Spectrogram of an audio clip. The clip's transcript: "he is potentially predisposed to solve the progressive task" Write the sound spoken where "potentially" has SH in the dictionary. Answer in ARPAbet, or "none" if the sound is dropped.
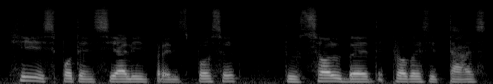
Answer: S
